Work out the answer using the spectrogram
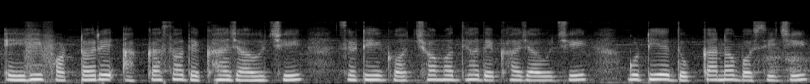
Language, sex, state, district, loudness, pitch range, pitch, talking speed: Odia, female, Odisha, Nuapada, -15 LUFS, 195-215 Hz, 210 Hz, 110 wpm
